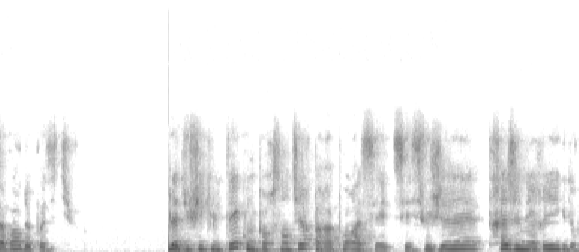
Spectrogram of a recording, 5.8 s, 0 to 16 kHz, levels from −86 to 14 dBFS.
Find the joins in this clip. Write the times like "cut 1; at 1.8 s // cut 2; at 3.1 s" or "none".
none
